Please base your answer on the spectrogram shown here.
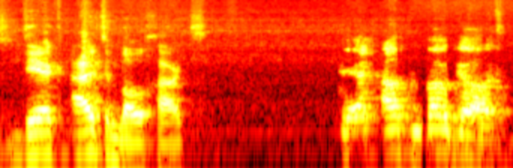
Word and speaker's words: Dirk Uittenbogaard: again go no worries a my name is dick Alton both hearts Bogart and there you are an amazing Dutch Ottoman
